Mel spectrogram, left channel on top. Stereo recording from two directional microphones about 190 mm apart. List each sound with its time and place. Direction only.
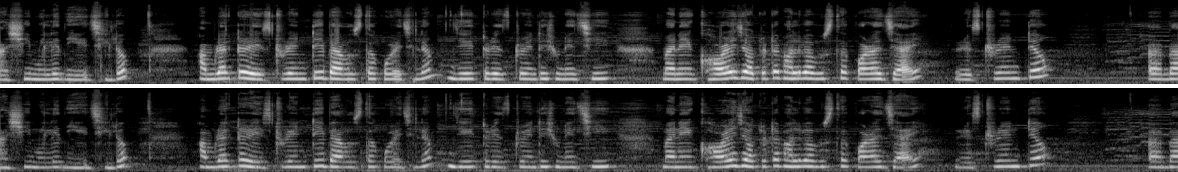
0.0 s speech: 25° left (ahead or behind)
11.4 s speech: 20° left (ahead or behind)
